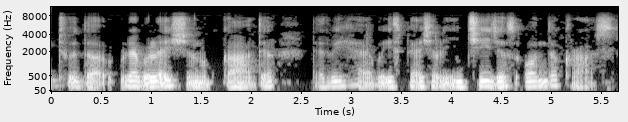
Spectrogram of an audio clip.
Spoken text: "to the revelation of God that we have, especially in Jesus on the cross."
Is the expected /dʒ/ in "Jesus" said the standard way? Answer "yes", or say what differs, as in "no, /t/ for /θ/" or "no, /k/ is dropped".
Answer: no, /tʃ/ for /dʒ/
